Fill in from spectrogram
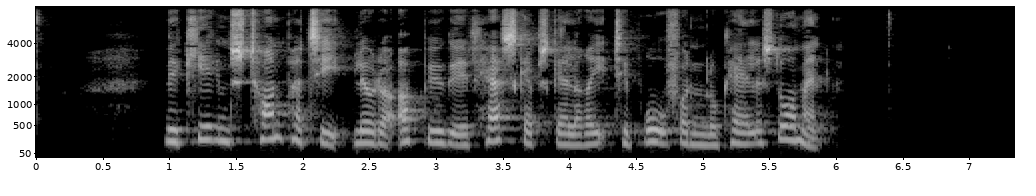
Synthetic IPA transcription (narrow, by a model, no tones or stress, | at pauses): ʋe̝kʰiɐɡ̥n̩st͡sʰɒːnpʰɑ̈t͡sʰḭːb̥le̝ʊɾ̥ɑ̈ʔɒ̽b̥̚ːyɡ̥ð̩ˠe̝d̥hæɐsɡ̥ɛ̰ːb̥sɡ̥æləʁḭːt͡sʰe̝lb̥ʁṵːfɒ̽d̥enlo̝kʰɛ̰ːləsd̥o̝ɐmæn̰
